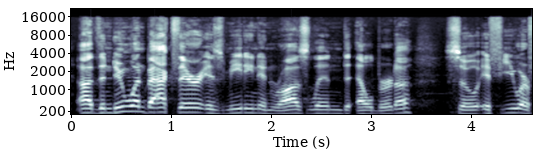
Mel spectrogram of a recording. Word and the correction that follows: Rosalind: from that part of the world, if you're one of those rare people from down there, Did I say that wrong? Is that why you're all laughing? You know, I even looked it up on the internet before I came up here. I really did. And I wrote it down. It has a D at the end, doesn't it? Rosalind.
